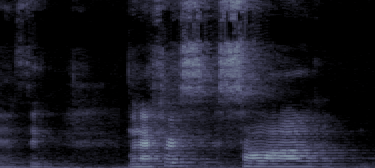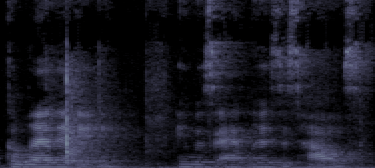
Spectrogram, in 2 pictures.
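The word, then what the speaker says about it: Gelede: So this, when I first was introduced to this, it's called a Galette mask. Can I spell it? Yes, please. G-E-L-E-D-E. Galette.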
